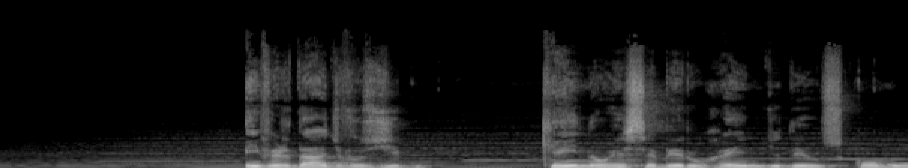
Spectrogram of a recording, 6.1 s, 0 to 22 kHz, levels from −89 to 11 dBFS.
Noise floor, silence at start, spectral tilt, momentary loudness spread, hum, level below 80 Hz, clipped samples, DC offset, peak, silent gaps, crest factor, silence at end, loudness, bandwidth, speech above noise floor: -57 dBFS; 1.65 s; -6 dB/octave; 10 LU; none; -62 dBFS; under 0.1%; under 0.1%; -6 dBFS; none; 16 dB; 0 s; -21 LUFS; 15.5 kHz; 37 dB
